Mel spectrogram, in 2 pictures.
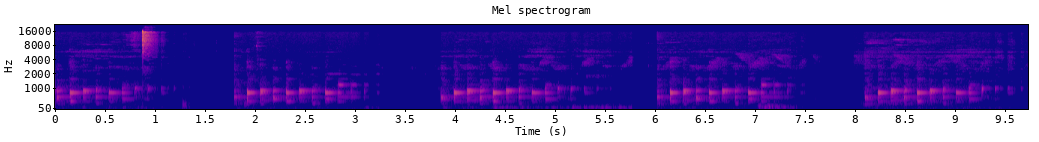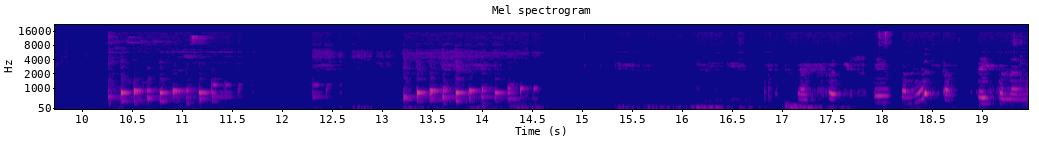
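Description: Repeated outgoing call tone from a laptop voice call, sounding in regular bursts of about a second with short gaps, fairly close and moderate in level, followed by a burst of different tones near the end.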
